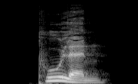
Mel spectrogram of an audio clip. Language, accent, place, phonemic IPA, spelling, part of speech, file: German, Germany, Berlin, /ˈpuːlən/, pulen, verb, De-pulen.ogg
- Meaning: 1. to pick, to pull (to try to dislodge or remove something small with one's fingers, especially laboriously so) 2. to shell (to separate the meat of a crustacean from its shell)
